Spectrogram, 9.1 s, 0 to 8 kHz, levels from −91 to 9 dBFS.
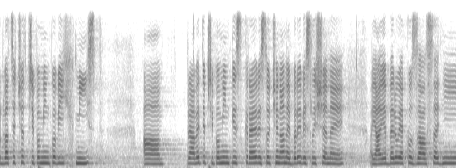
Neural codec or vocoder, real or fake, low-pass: none; real; 7.2 kHz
